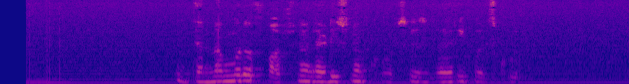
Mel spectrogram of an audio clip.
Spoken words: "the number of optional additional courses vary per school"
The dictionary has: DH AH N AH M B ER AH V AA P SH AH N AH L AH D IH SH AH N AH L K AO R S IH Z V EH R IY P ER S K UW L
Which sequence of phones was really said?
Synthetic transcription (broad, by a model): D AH N AH M B ER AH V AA SH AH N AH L AH D IH SH AH N AH L K AO R S IH Z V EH R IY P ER S K UW L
